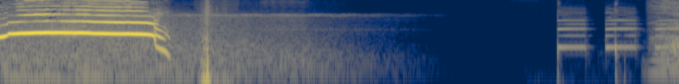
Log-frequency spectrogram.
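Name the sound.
alarm clock ringing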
